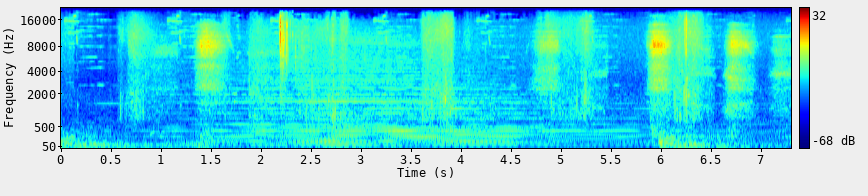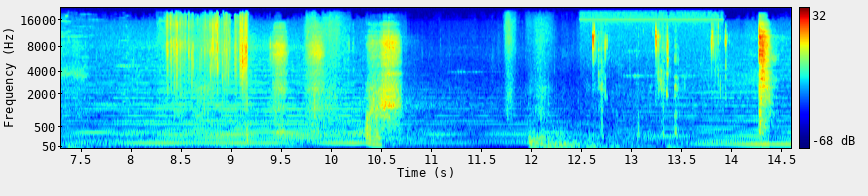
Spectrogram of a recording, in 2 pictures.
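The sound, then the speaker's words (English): Squishy, wet chewing and biting of mushrooms in the survival video game The Forest, with many moist bites and crunches repeating over steady background music, a few of them noticeably louder. “Oh, mushrooms taste like mold.”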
